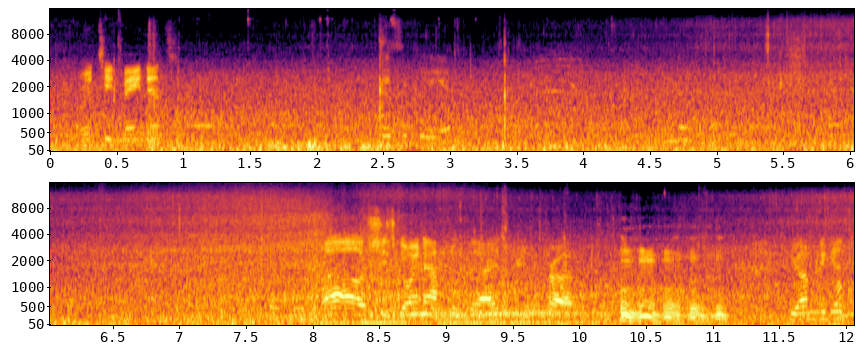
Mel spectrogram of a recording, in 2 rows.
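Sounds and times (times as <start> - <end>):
vehicle tyres and engine passing: 0.0 - 12.0.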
